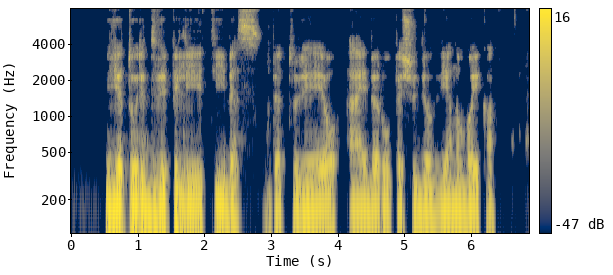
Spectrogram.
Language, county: Lithuanian, Panevėžys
